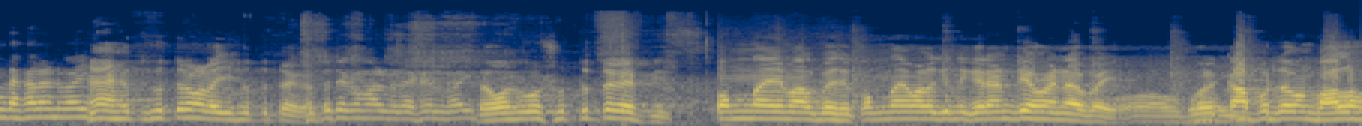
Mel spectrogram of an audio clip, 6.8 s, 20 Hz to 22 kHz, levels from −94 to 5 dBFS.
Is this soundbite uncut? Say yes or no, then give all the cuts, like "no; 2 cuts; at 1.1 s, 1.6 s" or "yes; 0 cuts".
no; 1 cut; at 3.5 s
